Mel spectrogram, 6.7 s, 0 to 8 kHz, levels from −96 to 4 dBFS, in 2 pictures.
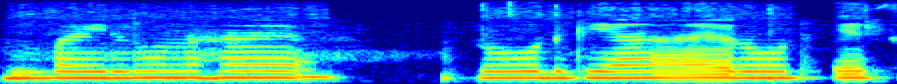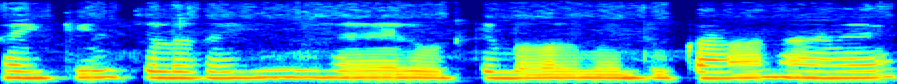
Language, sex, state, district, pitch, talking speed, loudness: Hindi, female, Bihar, Purnia, 225 Hz, 150 wpm, -22 LUFS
